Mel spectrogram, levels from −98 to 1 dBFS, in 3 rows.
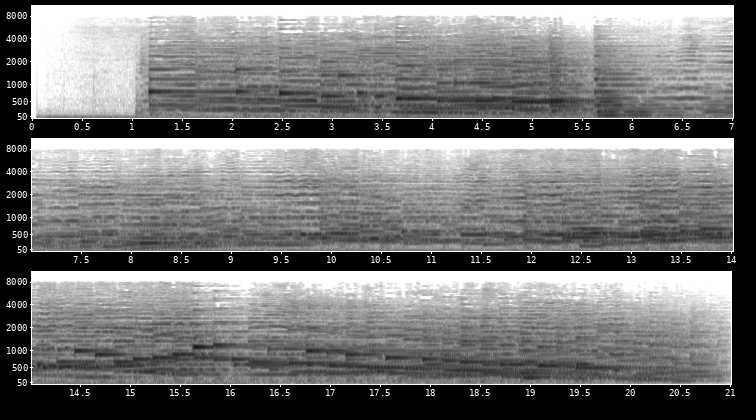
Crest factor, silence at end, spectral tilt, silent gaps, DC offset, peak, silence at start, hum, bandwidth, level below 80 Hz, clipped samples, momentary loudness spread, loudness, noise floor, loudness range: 18 dB; 0.05 s; -7 dB/octave; none; under 0.1%; -4 dBFS; 1.05 s; none; 8.2 kHz; -48 dBFS; under 0.1%; 11 LU; -21 LUFS; -50 dBFS; 8 LU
